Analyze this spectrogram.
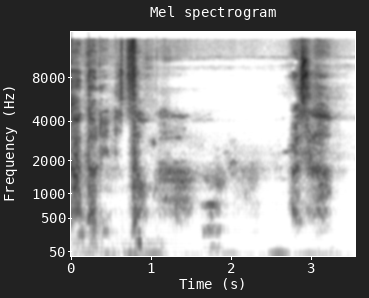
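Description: A middle-aged woman speaks weakly and pleadingly.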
